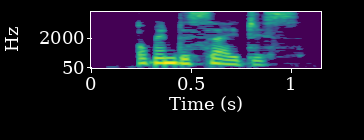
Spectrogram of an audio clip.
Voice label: "Appendicitis", English

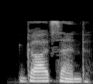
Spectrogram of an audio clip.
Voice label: "Godsend", English

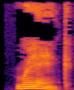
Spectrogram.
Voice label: "Rank", English

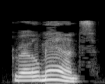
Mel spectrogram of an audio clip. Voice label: "Romance", English

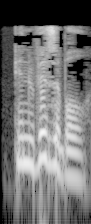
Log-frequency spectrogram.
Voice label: "Invisible", English

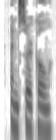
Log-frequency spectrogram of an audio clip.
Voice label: "Encircle", English

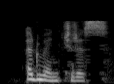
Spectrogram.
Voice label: "Adventurous", English

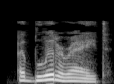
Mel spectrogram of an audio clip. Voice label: "Obliterate", English

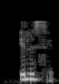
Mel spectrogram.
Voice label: "Illicit", English

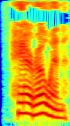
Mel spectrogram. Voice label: "Heroin", English

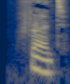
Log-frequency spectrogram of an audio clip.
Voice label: "Front", English

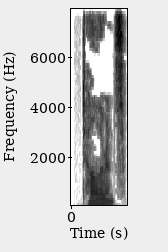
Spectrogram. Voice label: "Tolerance", English

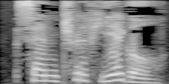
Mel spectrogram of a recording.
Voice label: "Centrifugal", English

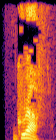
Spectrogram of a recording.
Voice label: "Gruff", English

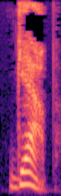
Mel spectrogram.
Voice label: "Gap", English

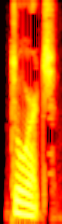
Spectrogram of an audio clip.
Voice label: "Torch", English

